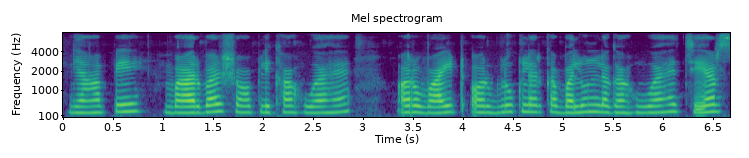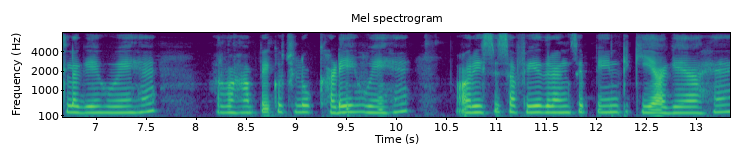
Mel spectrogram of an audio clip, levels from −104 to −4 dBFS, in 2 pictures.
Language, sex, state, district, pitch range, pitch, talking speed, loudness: Hindi, male, Chhattisgarh, Balrampur, 215-235 Hz, 225 Hz, 170 wpm, -29 LUFS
